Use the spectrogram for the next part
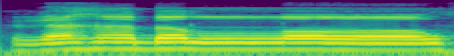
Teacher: لفظ اللہ کے لام کے ساتھ تشدید ہے زور دیں گے، لفظ اللہ کے لام کو موٹا پڑھیں گے اور ایک الف دار میں کھینچے پڑھیں گے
